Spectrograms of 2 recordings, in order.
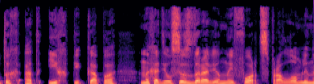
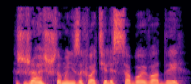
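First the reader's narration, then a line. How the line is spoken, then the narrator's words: Sigh. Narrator (Russian): вздохнула Джерри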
